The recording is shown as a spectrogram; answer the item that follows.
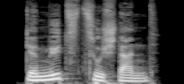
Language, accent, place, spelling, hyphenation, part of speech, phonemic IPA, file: German, Germany, Berlin, Gemütszustand, Ge‧müts‧zu‧stand, noun, /ɡəˈmyːt͡s.t͡suˌʃtant/, De-Gemütszustand.ogg
- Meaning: emotional state, frame of mind, state of mind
